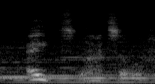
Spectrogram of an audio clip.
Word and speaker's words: āttorcoppe: little story on this last night and it's pronounced eight lots of that is a feminine version of it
